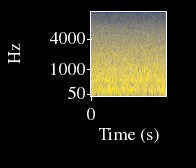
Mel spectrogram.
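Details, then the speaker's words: New Panasonic WhisperCeiling 70–90 CFM bathroom exhaust fan, heard with the mic close up: a soft, even airy hum with no rattles, ticks or pitch wobble. It is quiet and normal, unlike the super-loud old builder-grade fan. "I can open it up here so you guys can see that I'm super close now. If you can hear that, it's not loud at all."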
